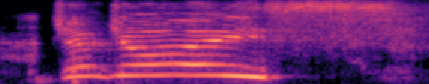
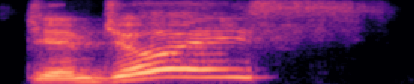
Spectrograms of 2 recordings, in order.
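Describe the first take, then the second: First: It is said in a special put-on voice. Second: It is said in an ordinary, plain voice. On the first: The speaker calls it right. "There we go. Much better" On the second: The speaker calls it wrong. "I didn't say it in that voice"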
